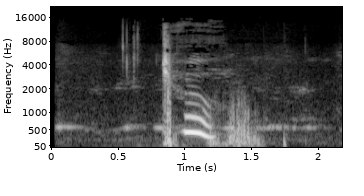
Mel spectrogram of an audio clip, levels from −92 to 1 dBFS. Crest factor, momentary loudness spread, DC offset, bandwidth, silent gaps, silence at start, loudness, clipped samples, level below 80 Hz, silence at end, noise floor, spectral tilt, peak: 18 dB; 17 LU; under 0.1%; 14 kHz; none; 0.05 s; -15 LUFS; under 0.1%; -44 dBFS; 0.45 s; -42 dBFS; -5 dB/octave; 0 dBFS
